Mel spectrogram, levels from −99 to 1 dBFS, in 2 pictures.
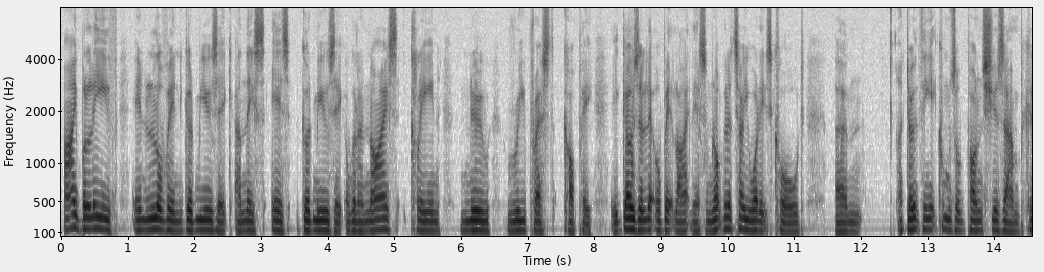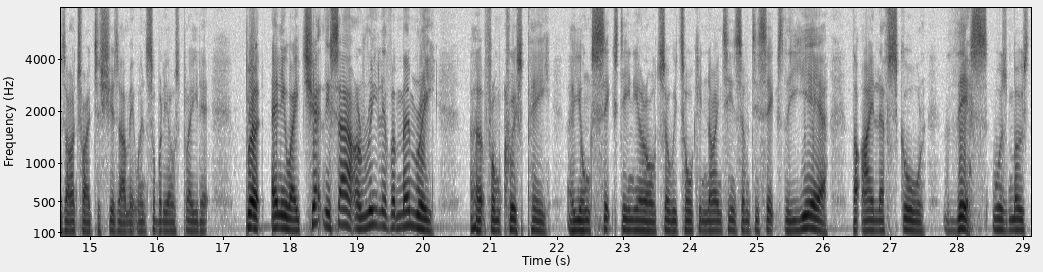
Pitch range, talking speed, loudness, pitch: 120-145 Hz, 175 wpm, -15 LUFS, 130 Hz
